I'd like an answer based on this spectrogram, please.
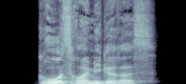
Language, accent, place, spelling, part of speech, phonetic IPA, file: German, Germany, Berlin, großräumigeres, adjective, [ˈɡʁoːsˌʁɔɪ̯mɪɡəʁəs], De-großräumigeres.ogg
- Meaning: strong/mixed nominative/accusative neuter singular comparative degree of großräumig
